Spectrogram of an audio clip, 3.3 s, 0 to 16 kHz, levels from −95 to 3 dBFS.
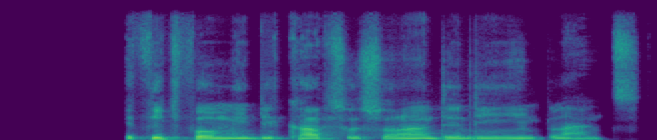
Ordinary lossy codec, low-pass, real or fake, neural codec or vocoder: none; 14.4 kHz; fake; codec, 32 kHz, 1.9 kbps, SNAC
